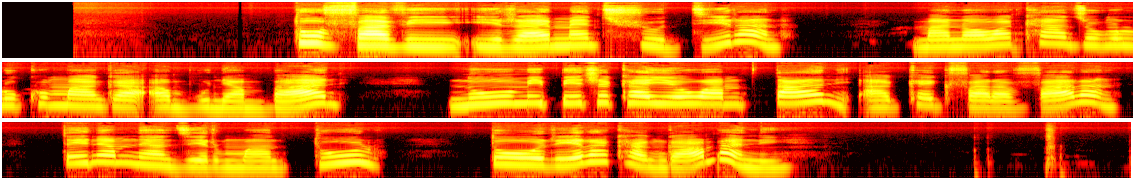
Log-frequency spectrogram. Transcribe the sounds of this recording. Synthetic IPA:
t̪uvivaviːɾajmant͡s̪i̥fiud̪iɾanə̥ | manowakʰand͡zumilukumaŋɡəʔambunambani̥ | numipeʈ͡ʂakaewamint̪aniʔakajkiv̥aɾavaɾanə | t̪enaminand͡zeɾumant̪ulu̥ | t̪oɾeɾakaŋɡambani

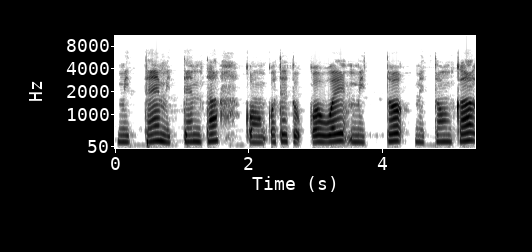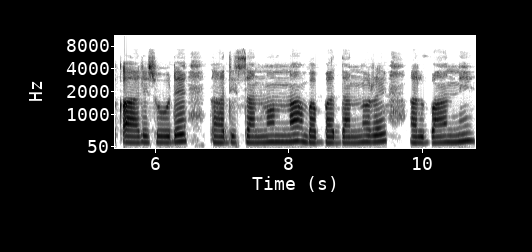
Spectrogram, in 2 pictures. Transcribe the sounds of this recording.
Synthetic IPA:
mɪt̪ːemɪt̪ːɛnt̪ːɐkʼɔŋkʼːɔt̪ɛt̪ʊkʼːɔwɔjmɪt̪ːɔmɪt̪ːɔŋkːɐkʼaːlɪsuːd̪ɛt̪ʼaːd̪ɪsːɐnːɔnːɐbɐbːɐd̪ɐnːɔɾɛɐlbaːnːɪ

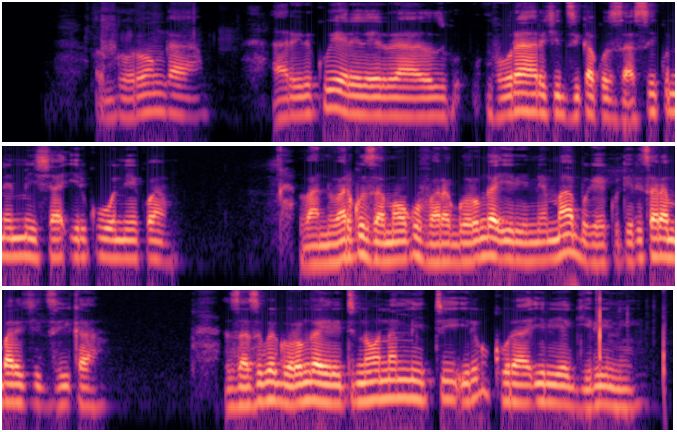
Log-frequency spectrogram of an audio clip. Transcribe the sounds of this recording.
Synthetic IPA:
ɡʱo̞ɾo̞ŋɡa | ɾirikue̞ɾeera | ɱvuɾaɾit͡ʃid͡zikakuzasikune̞miʃaʔiɾikuo̞ne̞ːkwa | ʋan̤uʋaɾikuzamawokuvaɾaɡʱo̞ɾo̞ŋɡaiɾine̞mabʱɣe̞kutirisaɾambaɾit͡ʃid͡ziːka | zasikwe̞ɡʱo̞ɾo̞ŋɡaiɾitino̞ːnamitiiɾikukuɾaiɾije̞ɡʱiɾiːni

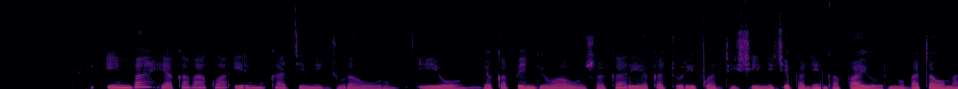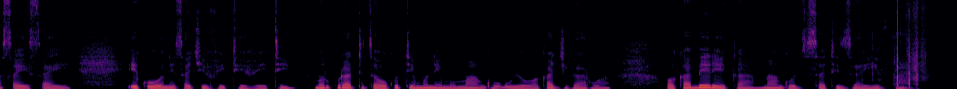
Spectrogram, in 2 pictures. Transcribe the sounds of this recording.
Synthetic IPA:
imbajakaʋakwaʔiɾimukatime̞d͡ʒuɾaɦoɾo̞ijo̞jakape̞nde̞wawo̞ʐakaɾe̞jakatoɾikwadʱiʃine̞t͡ʃe̞paɗe̞ŋɡapajo̞rino̞ɓatawo̞masaisaiekuone̞sat͡ʃivʱitevʱeːti | murikuɾatid͡zawo̞kutimune̞mumaŋɡo̞ujo̞wakad͡ʒɡarwawakaɓe̞ɾe̞kamaŋɡo̞d͡zisatid͡zaiːa

